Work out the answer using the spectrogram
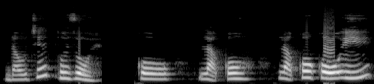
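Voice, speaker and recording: A woman's voice: mid-range voice, normal speed, mellow, pitched above the performer's own voice, lightly acted. A woman voicing a sly young woman who whines and sobs to win sympathy. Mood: whining. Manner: whiny, sobbing pleading. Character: young rival woman, whiny, sly, crocodile tears.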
